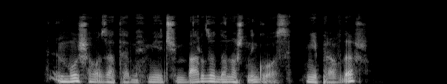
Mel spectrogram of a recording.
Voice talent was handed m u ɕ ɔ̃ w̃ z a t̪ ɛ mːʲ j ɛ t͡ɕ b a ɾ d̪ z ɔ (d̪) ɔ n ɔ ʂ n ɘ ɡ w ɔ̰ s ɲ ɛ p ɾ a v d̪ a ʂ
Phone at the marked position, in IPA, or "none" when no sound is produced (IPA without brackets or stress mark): d̪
